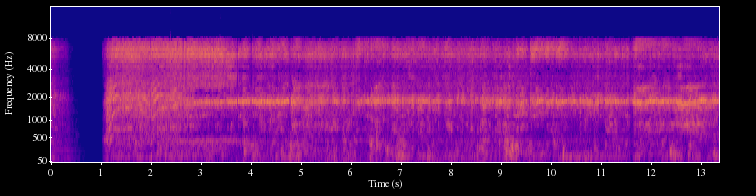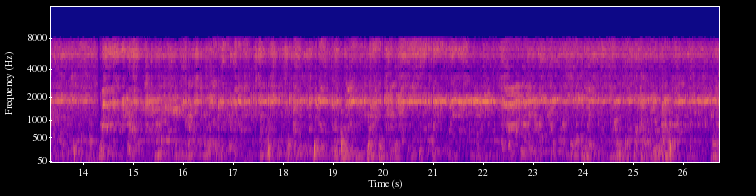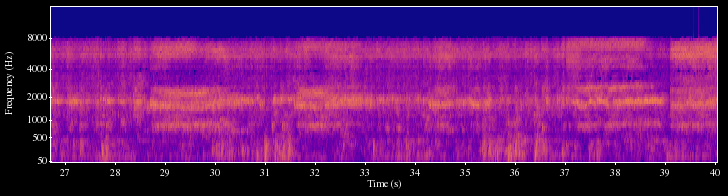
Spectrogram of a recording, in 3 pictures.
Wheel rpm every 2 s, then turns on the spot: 60, 220, 240, 230, 230, 230, 230, 230, 230, 230, 230, 230, 230, 230, 220, 230, 230, 230, 230, 230.
none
